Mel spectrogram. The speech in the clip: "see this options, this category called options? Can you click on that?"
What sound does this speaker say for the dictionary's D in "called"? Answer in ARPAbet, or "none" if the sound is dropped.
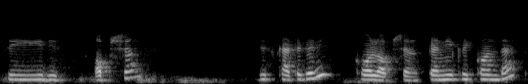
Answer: none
